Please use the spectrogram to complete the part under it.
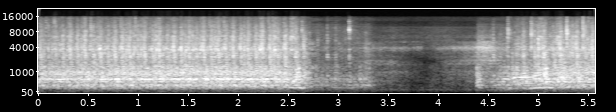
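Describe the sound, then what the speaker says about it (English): A sewing machine stitching quilt rows runs loud and steady up close, stops briefly for about a second and a half, then whirs back up to speed. "just keep sewing our rows like this"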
